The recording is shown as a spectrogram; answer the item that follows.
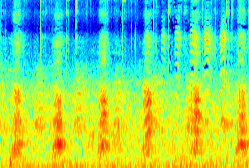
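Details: Senior German Shepherds Sugarplum and Evergreen, former strays at a shelter, given one more day together while pending euthanasia; six short barks repeat about every half second, regular and mid-pitched, over a low background hum.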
